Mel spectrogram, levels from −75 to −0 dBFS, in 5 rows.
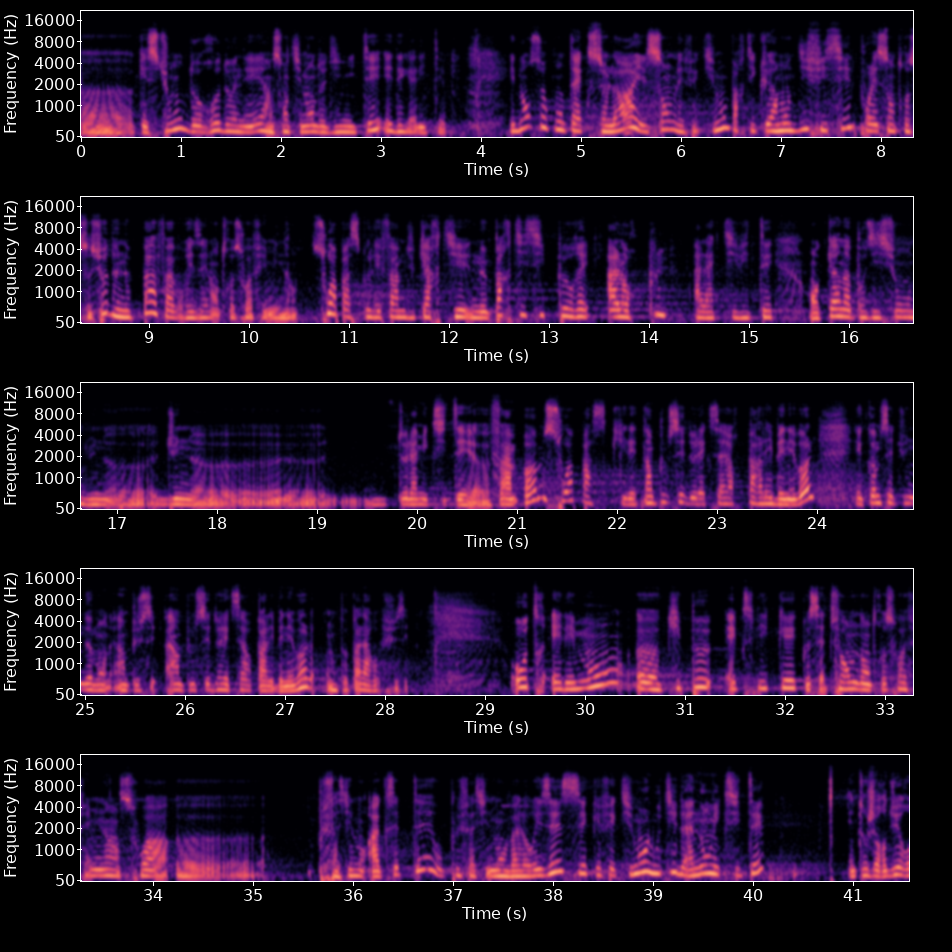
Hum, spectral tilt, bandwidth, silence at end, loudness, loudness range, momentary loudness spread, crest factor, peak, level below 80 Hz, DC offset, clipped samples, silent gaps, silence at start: none; -5.5 dB/octave; 13.5 kHz; 0 s; -24 LUFS; 3 LU; 9 LU; 22 dB; 0 dBFS; -52 dBFS; under 0.1%; under 0.1%; none; 0 s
